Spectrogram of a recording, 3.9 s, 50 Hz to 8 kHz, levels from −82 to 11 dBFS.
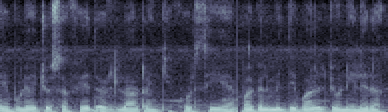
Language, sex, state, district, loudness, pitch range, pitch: Hindi, male, Uttarakhand, Uttarkashi, -13 LUFS, 115-120 Hz, 115 Hz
